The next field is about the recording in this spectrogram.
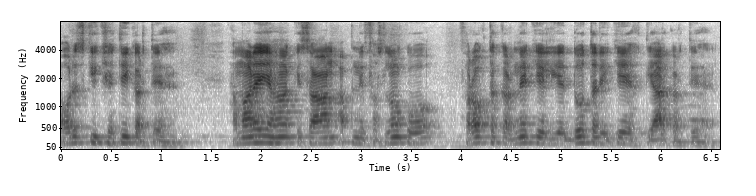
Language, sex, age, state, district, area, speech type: Urdu, male, 45-60, Bihar, Araria, rural, spontaneous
